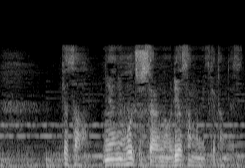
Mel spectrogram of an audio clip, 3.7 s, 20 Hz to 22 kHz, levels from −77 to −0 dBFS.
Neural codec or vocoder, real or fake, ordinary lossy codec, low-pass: none; real; AAC, 48 kbps; 7.2 kHz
